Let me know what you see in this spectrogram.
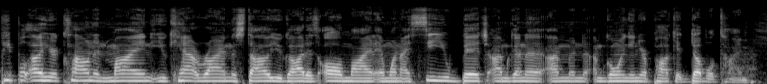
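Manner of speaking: usual speaking voice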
